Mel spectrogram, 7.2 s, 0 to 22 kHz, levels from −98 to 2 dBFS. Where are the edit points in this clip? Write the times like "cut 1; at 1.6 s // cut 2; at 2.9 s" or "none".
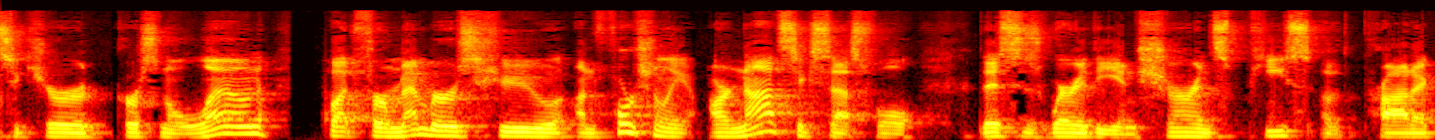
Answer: cut 1; at 1.5 s // cut 2; at 4.7 s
